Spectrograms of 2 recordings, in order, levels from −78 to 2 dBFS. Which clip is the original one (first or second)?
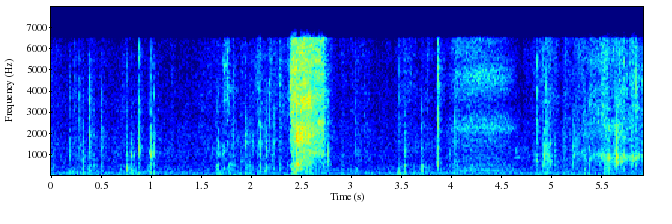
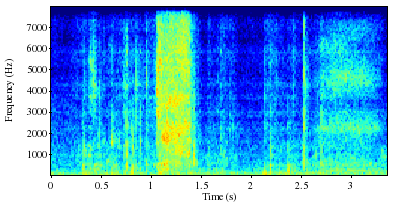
first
